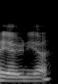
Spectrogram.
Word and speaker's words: Aonia: the first question is, how do you pronounce Orael and Aonia? Like that.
